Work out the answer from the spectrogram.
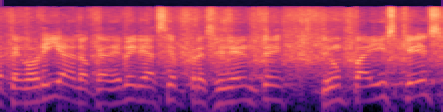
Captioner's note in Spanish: aplausos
